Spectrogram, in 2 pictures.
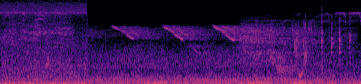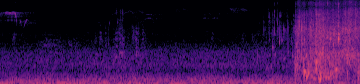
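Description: A bird calls three short falling whistles about a second in, over low wind and water noise. Near the end, a hooked speckled sea trout thrashes and splashes at the surface beside the kayak.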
